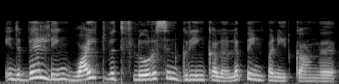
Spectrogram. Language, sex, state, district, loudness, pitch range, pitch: Tamil, female, Tamil Nadu, Nilgiris, -16 LUFS, 185-260 Hz, 220 Hz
